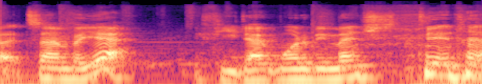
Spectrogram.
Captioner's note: laughs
